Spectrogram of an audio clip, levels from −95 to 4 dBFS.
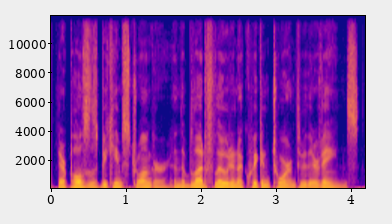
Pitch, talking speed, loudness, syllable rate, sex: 120 Hz, 215 wpm, -18 LUFS, 5.9 syllables/s, male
